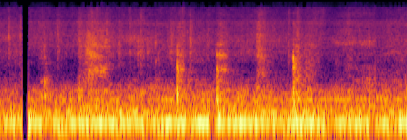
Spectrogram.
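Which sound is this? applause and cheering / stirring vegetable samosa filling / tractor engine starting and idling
stirring vegetable samosa filling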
